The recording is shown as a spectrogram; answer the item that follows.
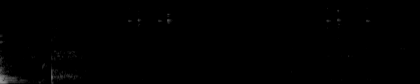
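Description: A few faint computer mouse clicks in small groups, one just after the start, a cluster of four about a second and a half in and three more near the end, with near silence between them.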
